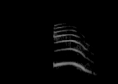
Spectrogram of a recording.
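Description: A hungry kitten meows once: a single short, high, thin cry that slides downward in pitch as it fades, with silence around it.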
